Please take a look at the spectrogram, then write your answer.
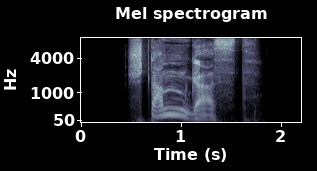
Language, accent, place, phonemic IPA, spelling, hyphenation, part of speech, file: German, Germany, Berlin, /ˈʃtamˌɡast/, Stammgast, Stamm‧gast, noun, De-Stammgast.ogg
- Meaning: regular (visitor), patron (a frequent, routine visitor to an establishment)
